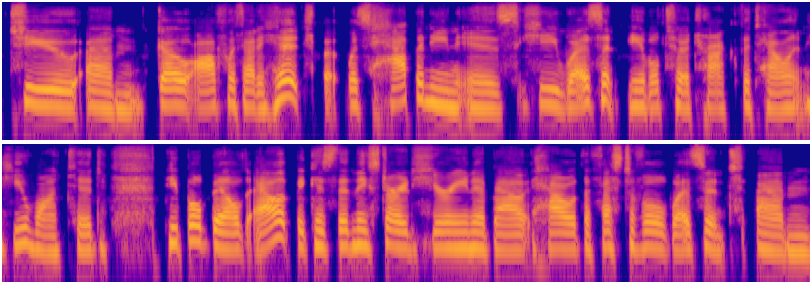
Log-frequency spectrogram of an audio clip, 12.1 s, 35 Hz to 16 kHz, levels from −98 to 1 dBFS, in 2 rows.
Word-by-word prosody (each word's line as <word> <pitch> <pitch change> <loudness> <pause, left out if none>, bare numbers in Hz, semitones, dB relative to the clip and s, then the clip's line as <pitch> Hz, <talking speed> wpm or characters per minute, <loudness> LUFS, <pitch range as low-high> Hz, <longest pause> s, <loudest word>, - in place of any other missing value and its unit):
to, 165 -5 +2
um, 150 0 -2
go 170 -2 +4
off 160 +4 +2
without 160 -3 -1
a - - -1
hitch, 225 +12 +3
but - - -1
what's 170 -1 -1
happening 185 -3 +1
is 145 -2 0
he 170 0 -5
wasn't 190 +7 +1
able 160 -1 -2
to - - -1
attract 145 - -3
the 160 - -2
talent 150 +3 -3
he 190 - -2
wanted. 150 -2 -3 0.5
People 215 +2 +2
bailed 160 -4 +3
out 260 - +5
because 170 -2 -1
then 175 0 +1
they 180 -1 +2
started 165 -2 +2
hearing 165 0 +1
about 150 -1 0
how 160 0 +3
the 155 - -3
festival 165 0 -1
wasn't, 150 0 0 0.2
um 145 -3 0
160 Hz, 170 wpm, -24 LUFS, 150-175 Hz, 0.5 s, out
